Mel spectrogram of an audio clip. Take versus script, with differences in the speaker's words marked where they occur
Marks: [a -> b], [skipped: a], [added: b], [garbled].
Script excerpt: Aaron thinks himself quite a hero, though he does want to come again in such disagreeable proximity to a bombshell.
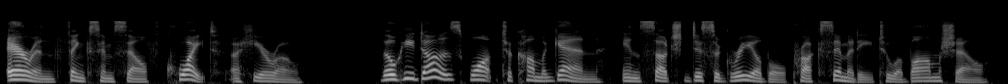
Aaron thinks himself quite a hero, though he does want to come again in such disagreeable proximity to a bombshell.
